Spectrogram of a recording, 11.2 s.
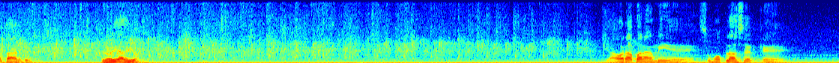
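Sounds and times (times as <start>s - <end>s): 
speech: 0.0s - 0.6s, 1.3s - 2.0s, 8.1s - 10.6s
audience applause: 0.0s - 8.6s.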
